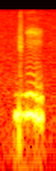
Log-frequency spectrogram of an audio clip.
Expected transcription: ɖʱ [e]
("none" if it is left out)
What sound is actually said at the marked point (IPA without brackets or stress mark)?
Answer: i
